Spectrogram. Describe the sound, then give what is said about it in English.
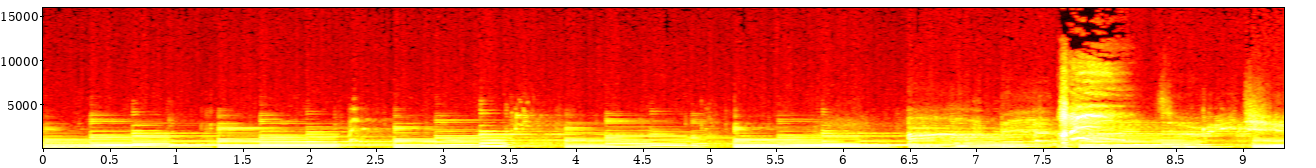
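A lo-fi home recording of a 15- or 16-year-old singing long, held notes drenched in heavy reverb, playing steadily throughout with a brief harsh burst near the end. “That's some nice reverb there.”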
